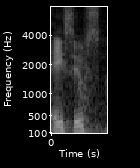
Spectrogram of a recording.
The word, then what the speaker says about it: Asus: say there ti cards is a company actually pronounces it tie just like Asus is a soos yeah and let if you ever add a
